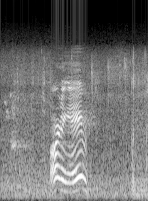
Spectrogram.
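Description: A woman calls out a greeting from a distance.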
